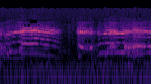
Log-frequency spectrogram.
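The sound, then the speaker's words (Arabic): The neighbours' child is crying in drawn-out, high, wavering wails, two bursts of sobbing split by a brief break, faint and steady throughout. “مش هنخلص ابدا من عياط ابن الجيران ده.”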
